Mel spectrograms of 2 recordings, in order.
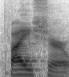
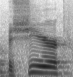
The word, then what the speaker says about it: bichir: So this guy is the ornate Bichir, or Bichir, or Bichir. It's spelled B-I-C-H-I-R, from the family Polypteridae.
